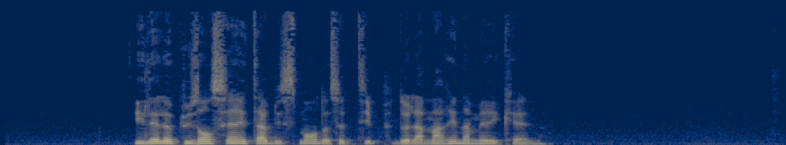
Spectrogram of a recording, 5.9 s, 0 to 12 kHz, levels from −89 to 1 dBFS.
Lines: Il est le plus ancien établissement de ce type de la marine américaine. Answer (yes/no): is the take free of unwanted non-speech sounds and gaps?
yes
